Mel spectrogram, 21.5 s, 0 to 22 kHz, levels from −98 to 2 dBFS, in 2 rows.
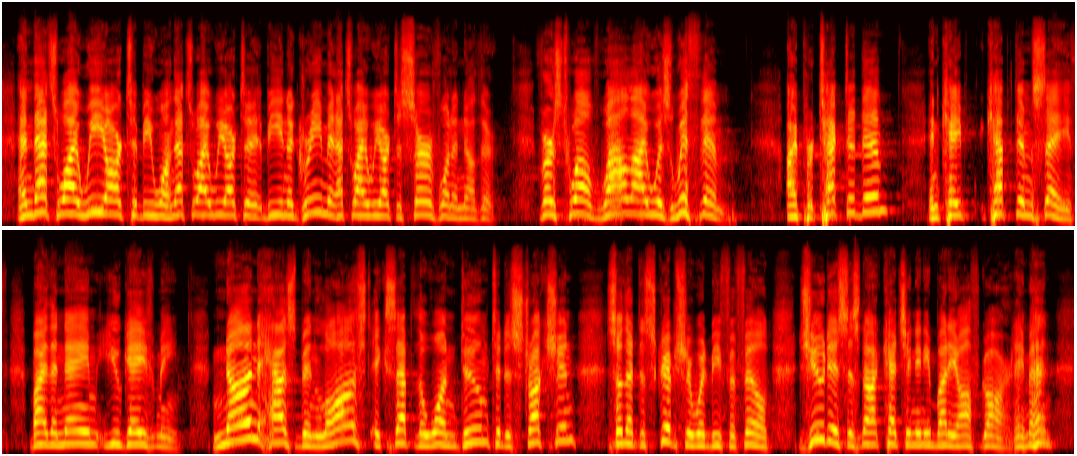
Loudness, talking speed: -31 LUFS, 195 wpm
